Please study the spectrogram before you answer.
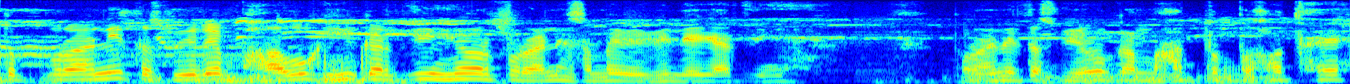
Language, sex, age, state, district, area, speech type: Hindi, male, 45-60, Uttar Pradesh, Lucknow, rural, spontaneous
